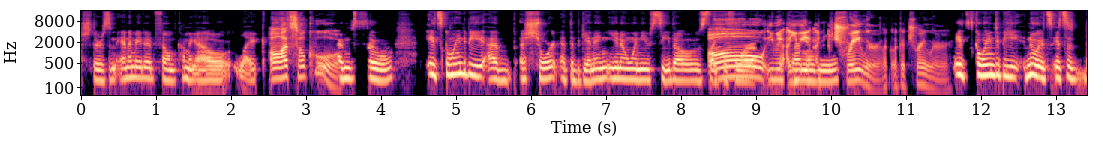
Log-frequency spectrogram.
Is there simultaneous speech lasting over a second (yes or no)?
yes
